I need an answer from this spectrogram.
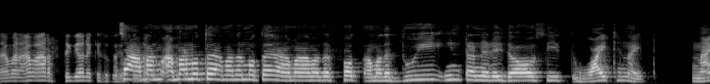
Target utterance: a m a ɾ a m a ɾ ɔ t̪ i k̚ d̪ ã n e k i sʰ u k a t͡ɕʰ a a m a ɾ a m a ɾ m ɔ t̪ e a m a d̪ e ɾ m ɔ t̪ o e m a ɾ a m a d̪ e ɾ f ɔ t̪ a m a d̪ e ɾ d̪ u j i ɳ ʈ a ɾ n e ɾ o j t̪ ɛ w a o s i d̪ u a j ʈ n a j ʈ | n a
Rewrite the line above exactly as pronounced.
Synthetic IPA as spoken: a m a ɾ a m a ɾ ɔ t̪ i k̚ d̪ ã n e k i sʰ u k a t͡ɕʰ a a m a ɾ a m a ɾ m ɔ t̪ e a m a d̪ e ɾ m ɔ t̪ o a m a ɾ a m a d̪ e ɾ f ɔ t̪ a m a d̪ e ɾ d̪ u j i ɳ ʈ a ɾ n e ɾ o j d̪ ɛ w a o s i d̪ w a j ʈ n a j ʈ | n a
